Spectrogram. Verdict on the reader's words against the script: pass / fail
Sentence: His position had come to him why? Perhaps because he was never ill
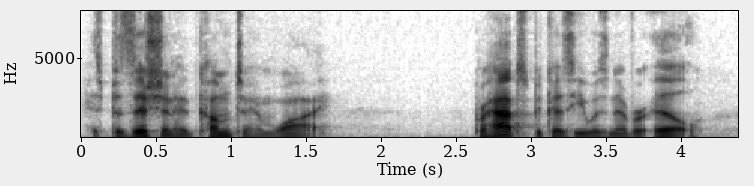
pass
